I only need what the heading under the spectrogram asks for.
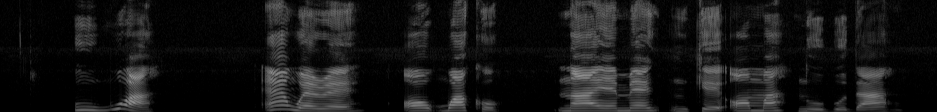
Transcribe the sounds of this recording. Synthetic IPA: u˨ɡ͡bu˦a˨ | e˦ŋʷe˨ɾe˨ | ɔ˦ɡ͡ba˦kɔ˨ | na˨e˦me˦ŋ̩˨ke˨ɔ˦ma˦no˨bo˨da˨a˦ɦʊ˨

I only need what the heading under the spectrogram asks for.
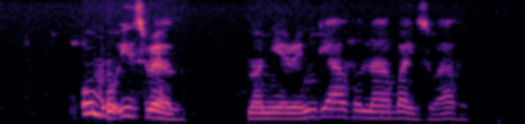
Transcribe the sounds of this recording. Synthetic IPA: ʊ˦mo˨i˦zre˦˨l | nɔ˨ɲ˨e˨ɾe˨n̩˦dɪ˦a˦ɦʊ˨na˨a˨ɡ͡ba˦i˨zu˨a˦ɦʊ˨

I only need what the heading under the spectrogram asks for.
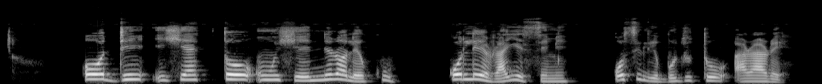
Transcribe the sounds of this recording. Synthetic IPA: o˦dĩ˧i˧ʃɛ˦to˦ũ˦ʃe˧nĩ˦ɾɔ˦˨lɛ˨ku˦˨ | ko˦le˦˨ɾa˨˦je˦˨sĩ˨˧mĩ˧ | ko˦si˦˨le˨bo˨˦d͡ʒu˦to˦a̰˧ɾa˧ɾɛ˨

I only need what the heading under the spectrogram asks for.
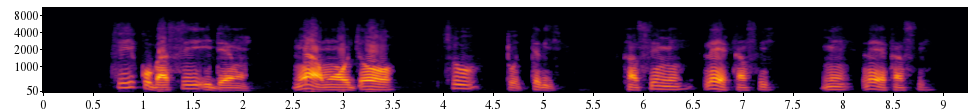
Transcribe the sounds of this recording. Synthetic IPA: ti˦ko˦˨ba˨si˨˦ḭ˦˨dɛ˨ɾ̃ũ˨ | nĩ˨˦a˦˨w̃ɔ̃˧ɔ˧d͡ʒɔ˦ɔ˧ | tu˦ | to˨ti˧ɾi˨ | kã˨si˨˦mĩ˧lɛ˦˨kã˧si˧ | mĩ˧lɛ˦˨kã˧si˧

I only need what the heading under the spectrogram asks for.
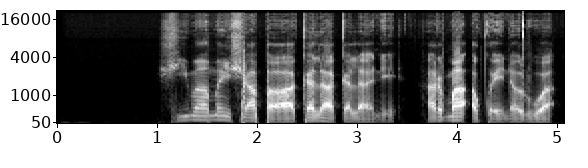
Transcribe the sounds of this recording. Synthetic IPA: ʃiː˦maː˦mɐ˦˨nʃaː˦ɸaː˨waː˦kɐ˦laː˨kɐ˦laː˨nḛː˨˦ | ha˦rmaː˦ʔa˨kʷa˦jna˦ɽʊ˦waː˦

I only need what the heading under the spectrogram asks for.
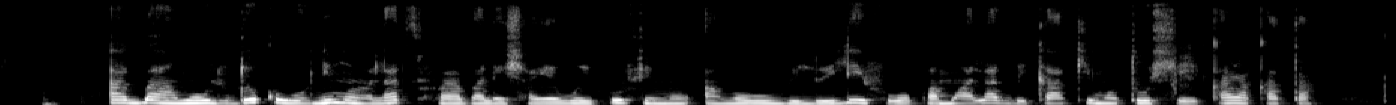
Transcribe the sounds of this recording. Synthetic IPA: a˧ɡ͡ba˧a˨w̃ɔ̃˧o˧lu˨do˨˦ko˦˨wo˨nĩ˨˦mɔ̃˦˨ɾ̃ɔ̃˨la˨˦ti̥˦˨fa˧ɾa˧ba˧lɛ˨ʃa˨jɛ˨wo˧i˨bo˨˦˨fi˧mɔ̃˧a˨w̃ɔ̃˧o˧˨ɾi˨lu˨i˧le˦i˦˨fu˨˦wo˦k͡pa˧mɔ̃˧a˧la˦˨ɡ͡be˨ɡa˦ki˦mɔ̃˦to˦ʃe˧˨ka˦ɾa˦˨ka˨˦ta˦˨

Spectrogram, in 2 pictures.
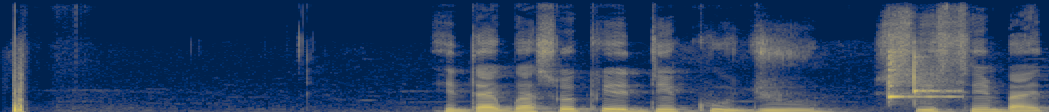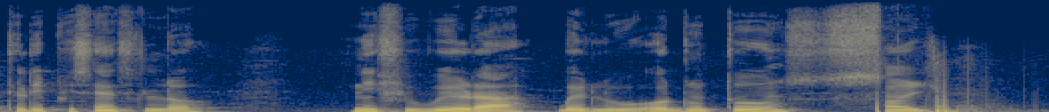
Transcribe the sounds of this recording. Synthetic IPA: i˨da˨ɡ͡ba˨so˦ke˦˨dĩ˦ku˦˨d͡ʒu˨˦ | si˧sĩ˦ba˨i˨ti˦ɾi˦pi˧˨sɛ̃˧n˨ti˨lɔ˧ | nĩ˦fi˧we˦ɾa˧k͡pɛ˨lu˨˦ɔ˧dũ˦to˦sɔ̃˦d͡ʒu˨

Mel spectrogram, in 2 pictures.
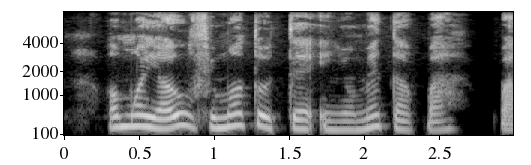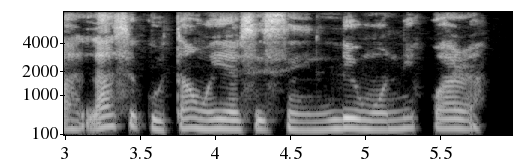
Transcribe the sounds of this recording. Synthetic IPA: ɔ˧mɔ̃˧˨ja˨wu˦˨fi˨˧˦mɔ̃˦to˦˨tɛ˧ʔi˨j̃ɔ̃˨mɛ̃˨˦˨ta˨k͡pa˧ | k͡pa̰˧la˦si˦˨ko˨ta˨˦˨w̃ɔ̃˧i˦ɛ˧si˧sĩ˨n̩˦le˦w̃ɔ̃˧nĩ˦kʷa˦ɾa˦˨

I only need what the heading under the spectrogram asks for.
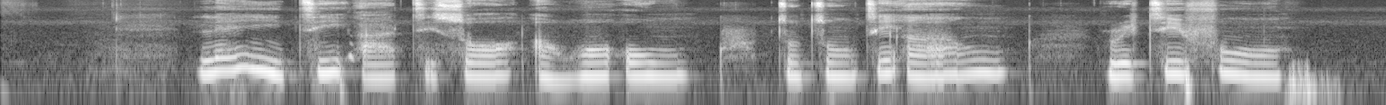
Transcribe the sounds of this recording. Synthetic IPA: lɛ˦j̃ĩ˦˨tʰi˨˦a˦˨tʰi˧sɔ˧a˨w̃ɔ̃˧o˧hũ˧ | tũ˧tũ˧ti˦ʔã˦˧˦n̩˦ | ɾe˧˦tʰi˦fũ˦ũ˧

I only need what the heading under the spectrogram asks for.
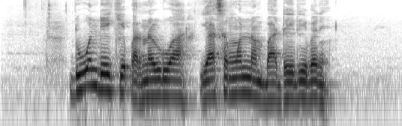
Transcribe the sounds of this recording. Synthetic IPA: dʊ˦kwɐ˦nda˨jɐ˦kʲʰeː˨ɓɐ˨rnɐ˦nɽʊ˦waː˦jaː˦sɐ˦ŋwɐ˦nːɐ˨mbaː˨da˦jdeː˦ba˦nḛː˨

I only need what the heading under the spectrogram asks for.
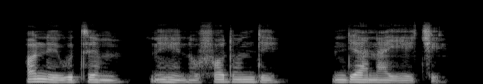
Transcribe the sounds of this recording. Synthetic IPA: ɔ˦ne˨wu˦tʰe˦m̩˦ | ni˦ɦɪ˨no˨fɔ˦dʊ˦n̩˦dɪ˦ | n̩˦dɪ˦a˦na˦ɣe˨t͡ʃe˨

